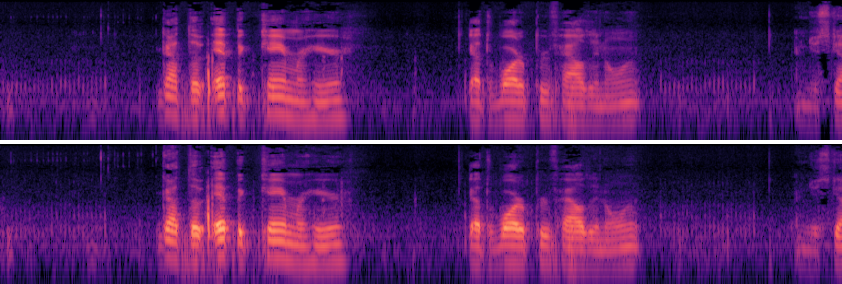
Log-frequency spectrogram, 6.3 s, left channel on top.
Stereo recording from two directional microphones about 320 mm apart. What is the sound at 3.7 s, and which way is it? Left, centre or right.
Speech, left.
